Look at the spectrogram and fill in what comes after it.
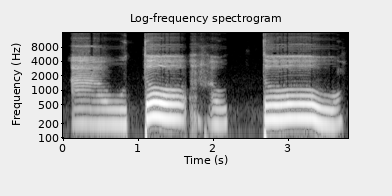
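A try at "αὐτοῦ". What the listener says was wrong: And read that omicron upsilon. That's also a diphthong. That right there, omicron upsilon. That's pronounced as oo, autu.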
